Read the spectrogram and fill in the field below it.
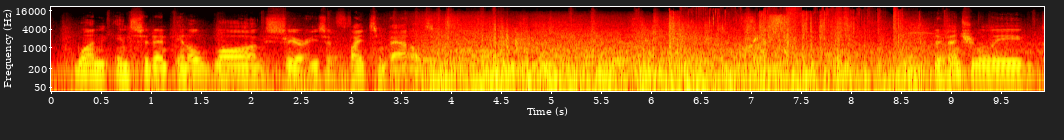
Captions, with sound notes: was just one incident in a long series of fights and battles. [gunshot]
